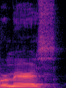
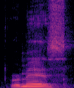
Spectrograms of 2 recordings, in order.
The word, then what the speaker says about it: Ramez: What's up, Ramirez? Ramez. I pronounced it wrong.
